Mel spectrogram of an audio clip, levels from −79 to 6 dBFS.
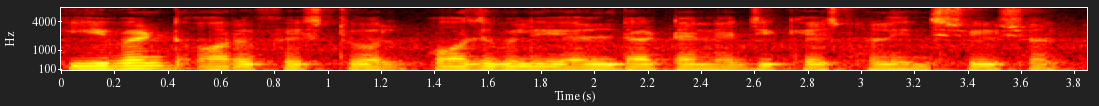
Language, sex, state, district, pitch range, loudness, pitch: English, male, Karnataka, Bangalore, 115-120 Hz, -17 LUFS, 115 Hz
